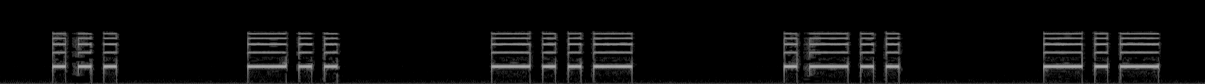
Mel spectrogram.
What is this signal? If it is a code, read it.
Morse code, heard as a keyed tone, about 9 wpm, spaced as for 5 wpm, 840 Hz. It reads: SDXLK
